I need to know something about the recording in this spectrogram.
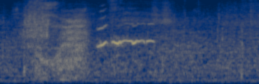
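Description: A baby monkey gives a short, high squeak.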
